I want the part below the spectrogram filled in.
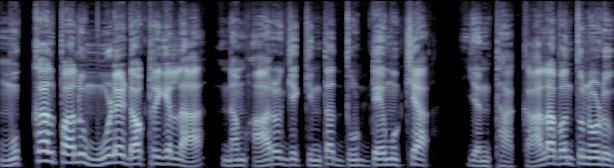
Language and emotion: Kannada, disgusted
